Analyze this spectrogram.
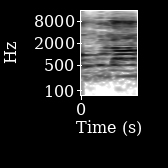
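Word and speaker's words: coulomb: सी का मतलब है कूलाम। सही नाम तो कूलम है, लेकिन बच्चों हिंदी की प्रोनाउंसिएशन है वो कूलाम चल पड़ी, इसलिए आवेश का जो मात्रक है वो क्या हो गया?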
